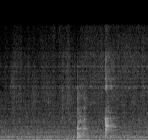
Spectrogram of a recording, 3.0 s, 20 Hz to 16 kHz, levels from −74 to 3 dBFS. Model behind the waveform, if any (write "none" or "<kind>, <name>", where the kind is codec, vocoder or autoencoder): autoencoder, DAC-VAE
